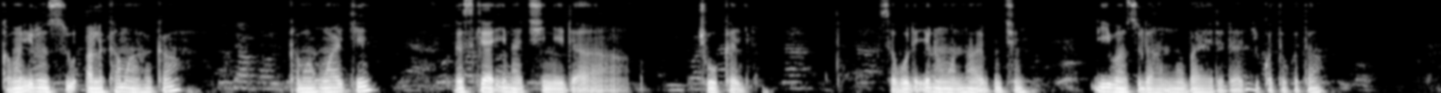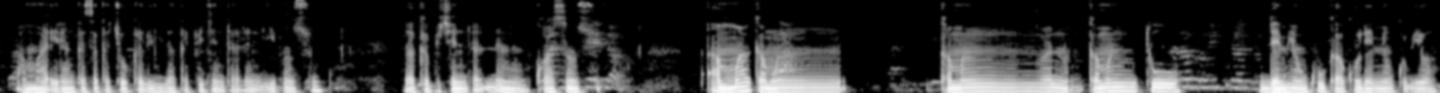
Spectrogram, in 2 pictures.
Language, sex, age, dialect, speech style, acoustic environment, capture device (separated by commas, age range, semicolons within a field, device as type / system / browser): Hausa, male, 18-24, Nigeria - Kano, focused; relaxed, silence, mobile / Linux / Chrome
